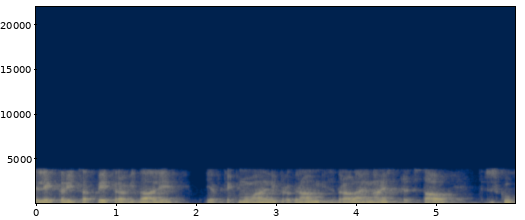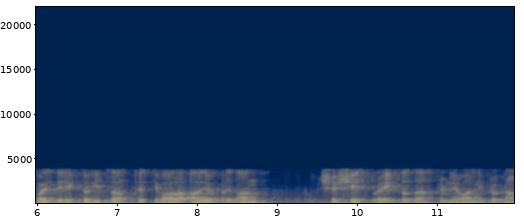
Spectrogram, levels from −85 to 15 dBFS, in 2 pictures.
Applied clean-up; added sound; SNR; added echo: neural separator model SepFormer DNS4.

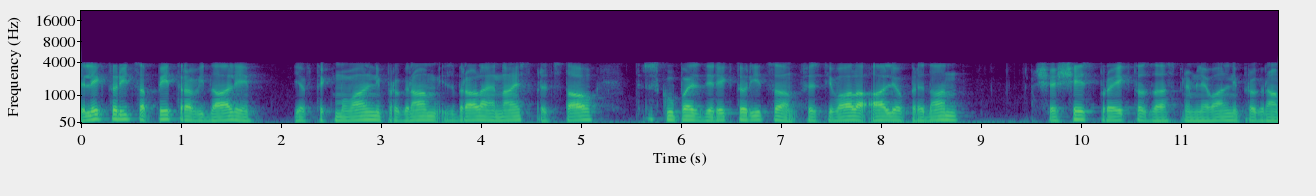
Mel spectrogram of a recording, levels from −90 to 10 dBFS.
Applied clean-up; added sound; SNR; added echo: none; none; none; none.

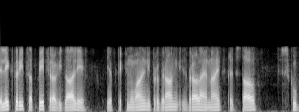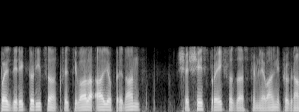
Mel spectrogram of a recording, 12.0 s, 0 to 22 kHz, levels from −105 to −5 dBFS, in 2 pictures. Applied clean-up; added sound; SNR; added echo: neural separator model SepFormer WHAMR!.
